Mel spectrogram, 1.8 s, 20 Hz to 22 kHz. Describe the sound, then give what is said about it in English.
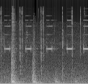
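An oven control panel beeps five times in a steady rhythm as the oven is set to 400 degrees. Each short, high-pitched tone is paired with a soft button-press click, at moderate volume with no talking. “Let me beep it down a couple notches.”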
